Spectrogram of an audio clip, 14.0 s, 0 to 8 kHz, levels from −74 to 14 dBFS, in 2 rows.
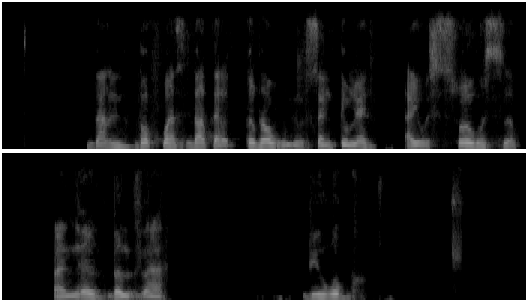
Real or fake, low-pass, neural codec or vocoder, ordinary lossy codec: fake; 7.2 kHz; codec, 16 kHz, 1 kbps, FreqCodec, larger model; Opus, 32 kbps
